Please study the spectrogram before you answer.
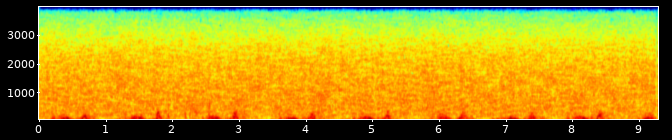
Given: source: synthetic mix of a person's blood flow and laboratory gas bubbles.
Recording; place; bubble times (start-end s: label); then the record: Doppler ultrasound of blood flow; precordium
1.88-1.98 s: bubbles
2.13-2.38 s: bubbles
2.52-2.65 s: bubbles
From the record:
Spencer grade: 2 (many but less than half of the cardiac periods contain bubble signals, singularly or in groups); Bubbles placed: only in the low amplitude regions of the cardiac cycle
